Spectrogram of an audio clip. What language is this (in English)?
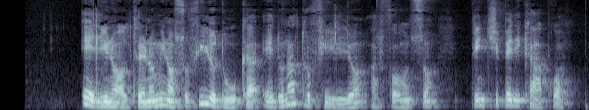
Italian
